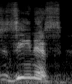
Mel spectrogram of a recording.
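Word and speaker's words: Xinis: Judge Zenus RHYMES WITH PENIS.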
